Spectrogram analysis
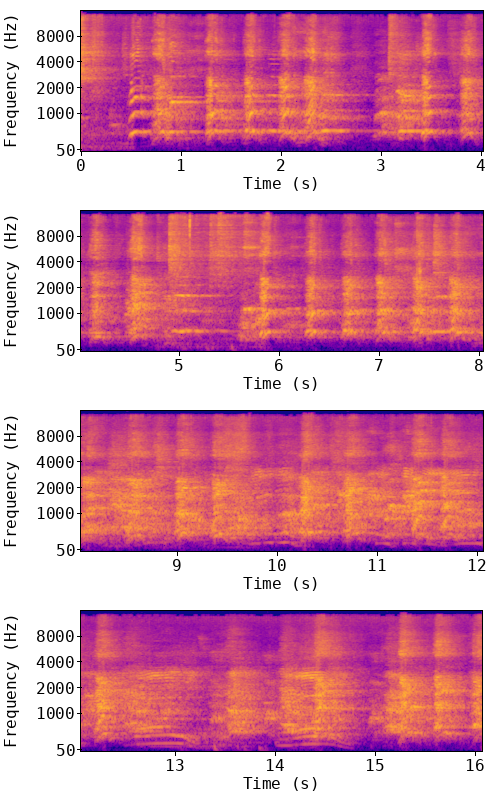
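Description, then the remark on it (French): Many dogs bark loudly and nearly nonstop at a facility housing many dogs in enclosures, their overlapping yaps and barks layering into a dense chorus with occasional higher-pitched yelps and whines mixed in. “J'ai pas besoin de vous expliquer où nous nous trouvons. Nous avons les chiens.”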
